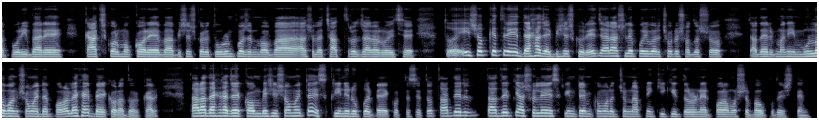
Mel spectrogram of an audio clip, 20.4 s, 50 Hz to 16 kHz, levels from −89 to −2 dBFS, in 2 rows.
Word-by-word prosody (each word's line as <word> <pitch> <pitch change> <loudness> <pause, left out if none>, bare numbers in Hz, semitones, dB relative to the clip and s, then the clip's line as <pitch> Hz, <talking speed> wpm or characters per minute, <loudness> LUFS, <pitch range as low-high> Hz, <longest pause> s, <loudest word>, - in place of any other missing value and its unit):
পরিবারে 145 0 0 0.5
কাজকর্ম 155 0 0 0.2
করে 145 -1 +4
বা 140 - +1
বিশেষ 150 +1 -7
করে 150 -2 0
তরুণ 155 +1 0
প্রজন্ম 150 -3 -1 0.2
বা 140 0 +3 0.3
আসলে 145 +1 -4
ছাত্র 145 +2 -4 0.2
যারা 145 0 +1
রয়েছে। 135 0 -2 0.5
তো - - -7 0.2
এইসব 235 +3 +4
ক্ষেত্রে 250 -1 +5 0.2
দেখা 205 +5 +5
যায় 155 -3 +4
বিশেষ 165 +1 -4
করে 145 -2 +1
যারা 175 +1 +3
আসলে 175 0 0
পরিবারের 165 -3 +2
ছোট 160 0 -2
সদস্য 145 -1 -7 0.5
তাদের 155 +3 -1
মানে 150 +1 -3 0.2
মূল্যবান 175 +1 +4
সময়টা 160 -1 0
পড়ালেখায় 185 +7 +2
ব্যয় 150 -2 +3
করা 130 -2 +1
দরকার। 110 -4 -5 0.5
তারা 185 +2 +7
দেখা 195 0 +6
যায় 185 -1 +7
কম 175 -1 +7
বেশি 175 0 +1
সময়টা 195 +4 0 0.2
স্ক্রিন 175 -1 -3
এর 165 - -1
উপর 165 0 +1
ব্যয় 135 -1 +1
করতেছে। 140 0 -10
তো - - +1
তাদের 220 +5 +1 0.3
তাদেরকে 200 +3 +1
আসলে 190 0 -1 0.2
স্ক্রিন 170 -1 -6
টাইম 175 -1 +4
কমানোর 165 -2 -3
জন্য 160 -1 -5
আপনি 160 +1 -8
কি, 155 - -7
কি 160 - -4
ধরনের 145 -1 -1
পরামর্শ 140 -2 -2 0.2
বা 135 - +2
উপদেশ 130 -2 -9
দেন? 115 -3 -8
160 Hz, 175 wpm, -24 LUFS, 145-180 Hz, 0.5 s, তারা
